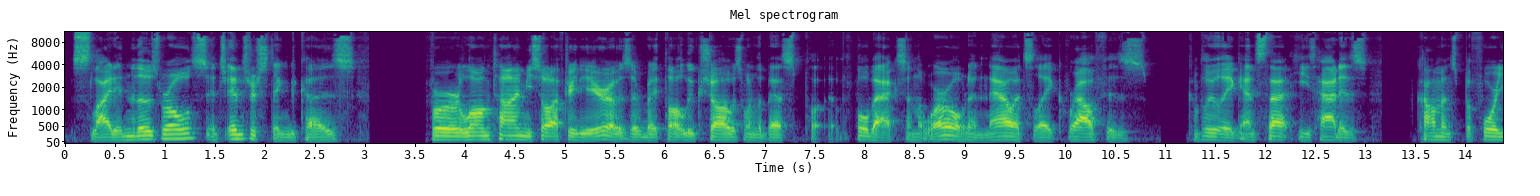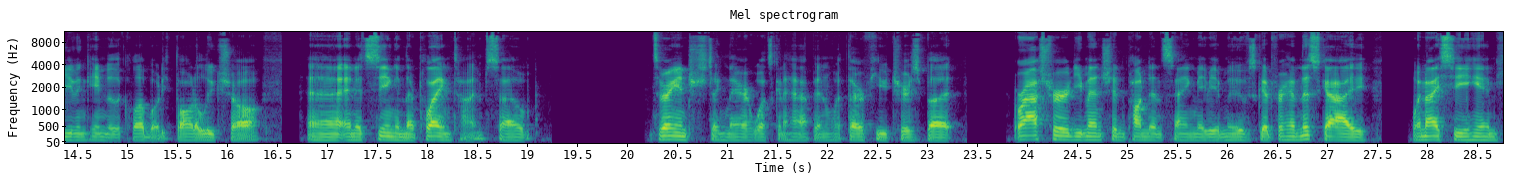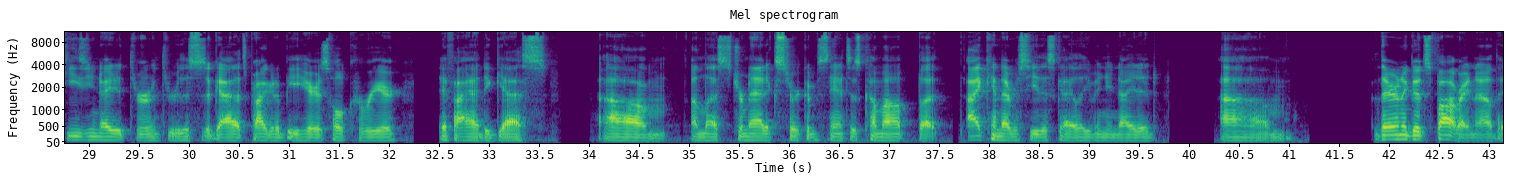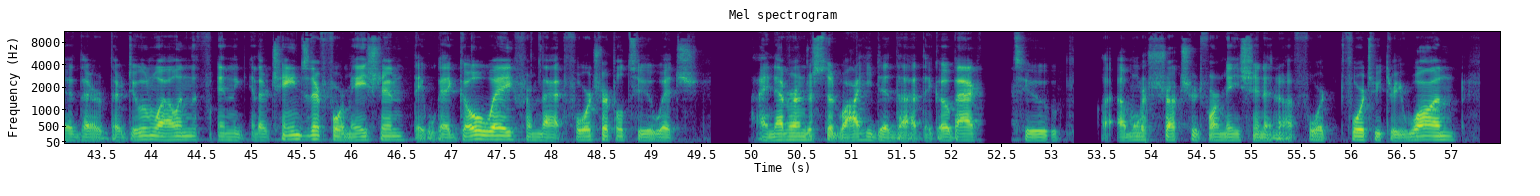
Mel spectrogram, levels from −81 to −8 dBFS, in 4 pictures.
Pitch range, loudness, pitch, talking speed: 90-105 Hz, -22 LUFS, 95 Hz, 195 wpm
